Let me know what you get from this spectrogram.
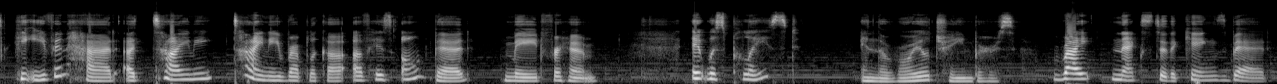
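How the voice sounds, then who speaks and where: A woman telling a children's bedtime story aloud in an expressive way, adding playful sound effects. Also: mid-range voice.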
